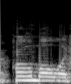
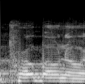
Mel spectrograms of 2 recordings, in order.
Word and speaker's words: pro bono: Uh, I may not be pronouncing that correctly. A lot of denture work done. Proono. Proono attorney. Yes. A pro bono attorney.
